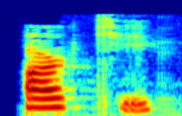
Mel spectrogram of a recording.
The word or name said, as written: arche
